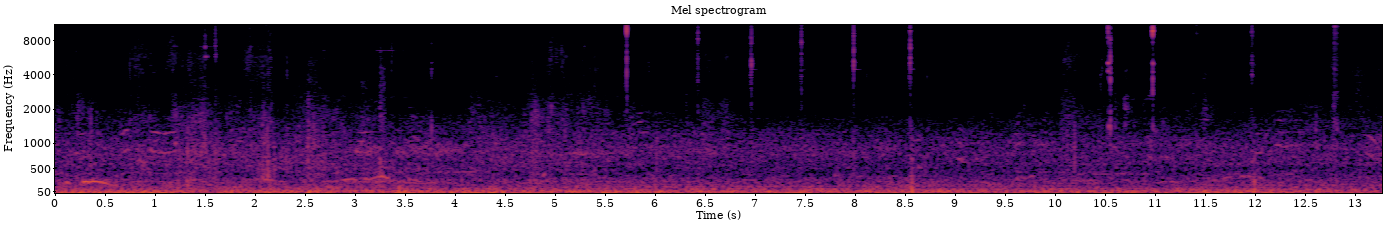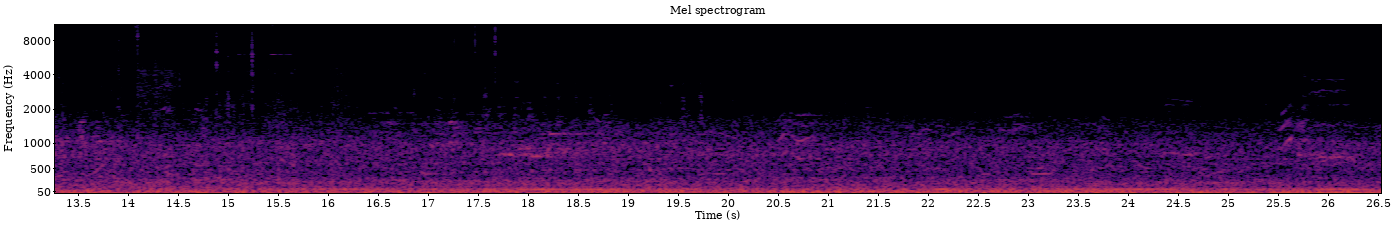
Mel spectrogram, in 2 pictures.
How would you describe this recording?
Stood on riverside in front of Dunston Staithes. Children passing on bikes behind. Adults with push chairs. Birds over river. Train and cars in distance. Air Ambulance, helicopter flys overhead. Sound of water going into river. You can also hear our dog and my partner lighting a cigarette. Recorded on Sony PCM-M10.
